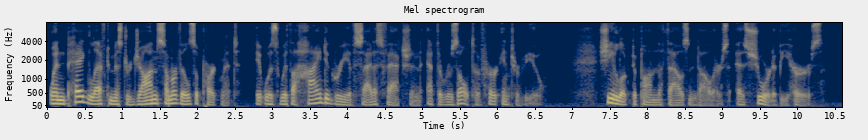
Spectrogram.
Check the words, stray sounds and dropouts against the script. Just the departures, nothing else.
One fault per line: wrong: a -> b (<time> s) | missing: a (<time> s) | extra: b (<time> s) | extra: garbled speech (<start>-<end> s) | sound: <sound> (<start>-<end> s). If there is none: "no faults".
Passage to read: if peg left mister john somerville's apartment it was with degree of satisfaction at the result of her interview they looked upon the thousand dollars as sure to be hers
wrong: if -> when (0.0 s)
extra: a high (3.3 s)
wrong: they -> she (7.4 s)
